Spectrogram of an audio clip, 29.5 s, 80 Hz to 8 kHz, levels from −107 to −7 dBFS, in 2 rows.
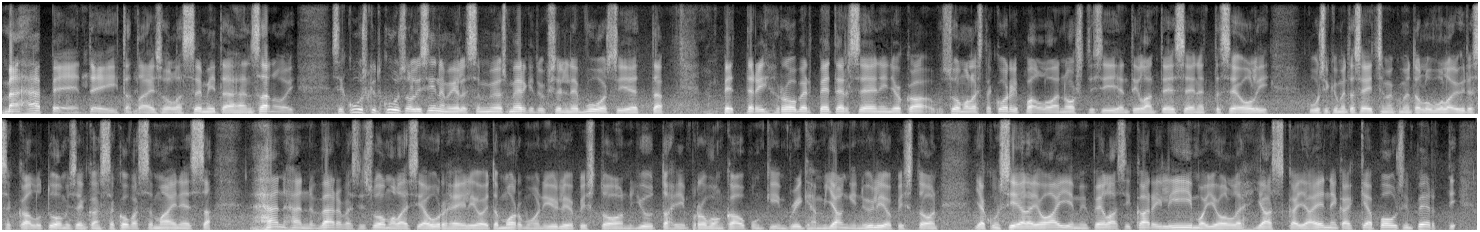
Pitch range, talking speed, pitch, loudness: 110-125 Hz, 130 wpm, 115 Hz, -19 LUFS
